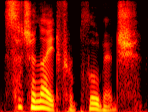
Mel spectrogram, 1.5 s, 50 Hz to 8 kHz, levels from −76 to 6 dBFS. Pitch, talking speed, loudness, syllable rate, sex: 135 Hz, 205 wpm, -19 LUFS, 5.2 syllables/s, male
